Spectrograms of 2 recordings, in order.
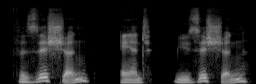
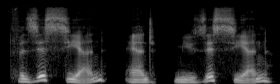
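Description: First: The middle consonant is an SH sound. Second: The middle consonant is an S sound. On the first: This is the newer pronunciation. "with their SH sounds" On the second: This is the older pronunciation. "with their S sounds"

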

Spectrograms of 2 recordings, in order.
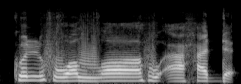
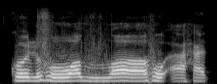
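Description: First: The final consonant is released with an echoing bounce. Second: The final consonant is closed without a bounce. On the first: The speaker calls it right. "itu qalqalah" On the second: The speaker calls it wrong. "Kalau orang yang tak belajar tajwid, mungkin dia akan baca macam ni"

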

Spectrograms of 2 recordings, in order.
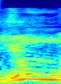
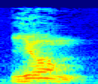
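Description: First: The vowel sounds like 'oo' in 'moon'. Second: The vowel sounds like 'uh' in 'cup'. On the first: The speaker calls it wrong. "하면 융 아닙니까? 라고도 할 수가 있지만, 예, 그건 아니고" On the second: The speaker calls it right. "이렇게 발음하시면 되겠습니다"

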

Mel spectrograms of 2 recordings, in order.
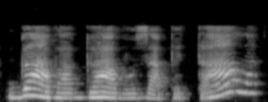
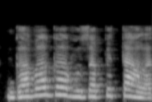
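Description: First: The line is said at a slow pace. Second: The line is said at a fast pace. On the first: "кожного разу пришвидшуючи темп" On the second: "кожного разу пришвидшуючи темп"

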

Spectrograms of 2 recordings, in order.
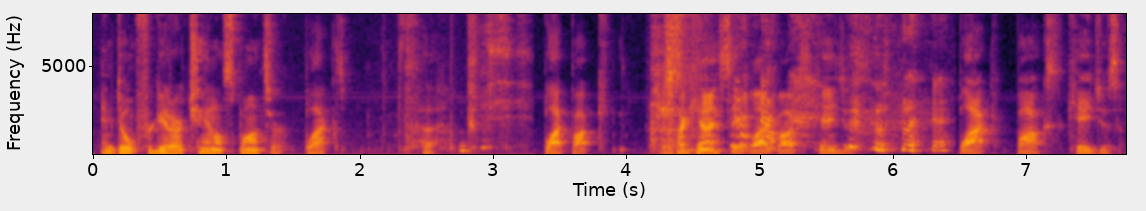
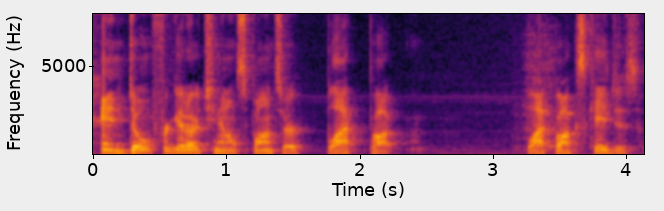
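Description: First: The line is delivered in an unusual, exaggerated way. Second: The line is delivered in an ordinary, plain way. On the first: The speaker calls it wrong. "I said it" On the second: The speaker calls it right. "let me see if I can say it like a normal person"

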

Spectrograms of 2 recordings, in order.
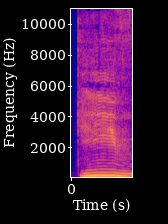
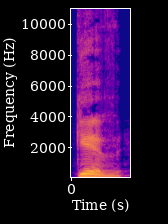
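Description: First: The vowel is long and tense. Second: The vowel is short and lax. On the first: The speaker calls it wrong. "Give نیست" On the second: The speaker calls it right. "ای کوتاه بین ای و ا"

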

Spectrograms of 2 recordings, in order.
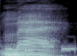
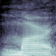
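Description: First: The R sound is very light, almost gone. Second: The R sound is clearly pronounced. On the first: "that R is going to be pronounced very lightly" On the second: "it's not like Marg"

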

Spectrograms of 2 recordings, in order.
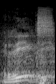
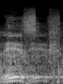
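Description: First: The word ends with a k sound then s. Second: The word ends with an s sound then k. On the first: The speaker calls it wrong. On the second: The speaker calls it right.

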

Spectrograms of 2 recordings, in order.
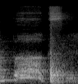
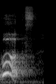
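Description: First: The word sounds disgusted and dismissive. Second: The word sounds delighted and excited. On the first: Books are seen as worthless junk. The speaker calls it wrong. "we kind of like, ugh, you know" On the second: Books are seen as a great find. The speaker calls it right. "if you're a book person, ... You were like, ooh"

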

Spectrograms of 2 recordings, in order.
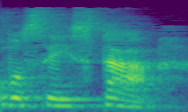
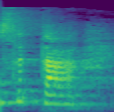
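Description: First: Both words are pronounced fully and carefully. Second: The words are shortened and run together. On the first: The speaker calls it wrong. "A gente não fala como" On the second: The speaker calls it right. "a gente fala como"

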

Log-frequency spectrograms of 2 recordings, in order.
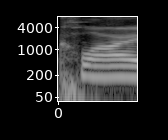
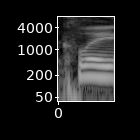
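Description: First: The vowel sounds like 'eye'. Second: The vowel sounds like 'ay'. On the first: The speaker calls it wrong. "I just called them Cly again" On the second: The speaker calls it right. "I found out I was mispronouncing it"

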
